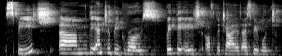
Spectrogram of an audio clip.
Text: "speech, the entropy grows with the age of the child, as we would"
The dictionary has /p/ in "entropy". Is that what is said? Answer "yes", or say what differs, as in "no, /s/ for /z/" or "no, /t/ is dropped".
no, /b/ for /p/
